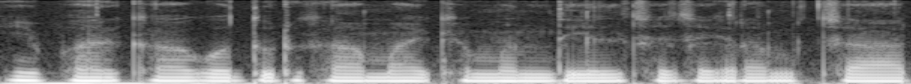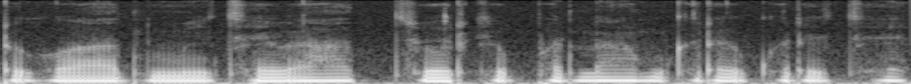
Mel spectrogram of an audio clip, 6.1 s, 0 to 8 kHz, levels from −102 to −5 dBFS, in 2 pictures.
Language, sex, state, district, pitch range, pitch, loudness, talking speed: Maithili, male, Bihar, Katihar, 120-130 Hz, 125 Hz, -14 LUFS, 235 wpm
